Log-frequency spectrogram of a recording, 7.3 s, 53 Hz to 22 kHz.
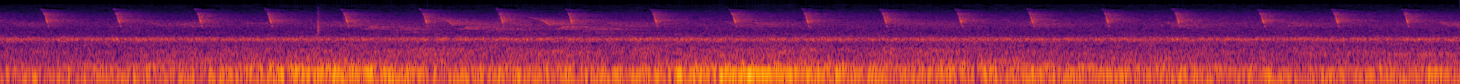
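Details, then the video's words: A continuous shrill hum from cicadas, emerged in 2021 after a seventeen-year hiding, runs beneath a brisk series of bright, clicking chirps about three per second, over a low murmuring background. "CICADAS 🌿 Sounds"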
